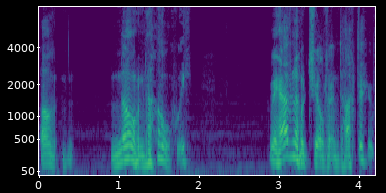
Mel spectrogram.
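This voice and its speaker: A man playing a troubled middle-aged husband and father in a live radio play, talking in a halting, uneasy way. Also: mid-range voice, very animated, slightly rough, dry recording, full character voice. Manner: halting, uneasy, with nervous laughs.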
